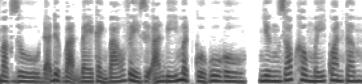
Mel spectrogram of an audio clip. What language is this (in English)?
Vietnamese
